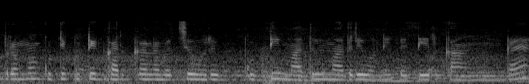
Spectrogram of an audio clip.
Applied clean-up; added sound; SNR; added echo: none; Subway, metro, underground; 6 dB; none.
